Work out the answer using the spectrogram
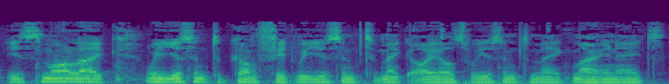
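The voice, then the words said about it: Foreign-accented English. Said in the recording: “a really lovely exotic accent”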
